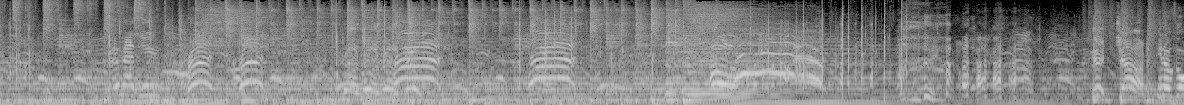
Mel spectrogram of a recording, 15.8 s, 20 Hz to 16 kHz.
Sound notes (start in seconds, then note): 5.6 cheering, clapping; 9.5 laughter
